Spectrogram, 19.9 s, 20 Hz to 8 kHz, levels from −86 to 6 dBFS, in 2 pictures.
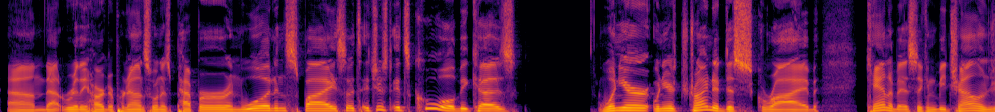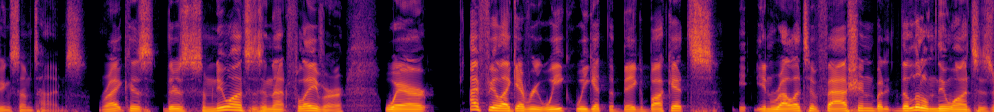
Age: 20-39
